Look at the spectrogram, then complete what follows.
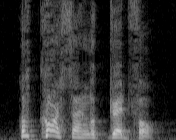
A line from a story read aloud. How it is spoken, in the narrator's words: she snapped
